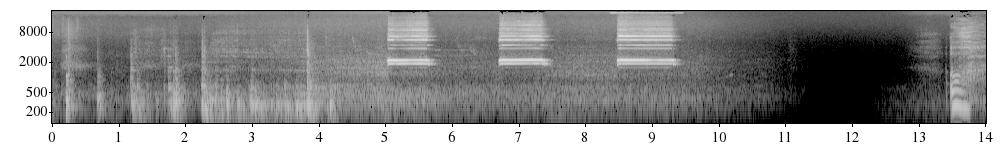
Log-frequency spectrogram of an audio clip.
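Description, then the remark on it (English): After some clattering and rustling noises, three loud, shrill blasts are blown on a whistle out of an open window, each lasting about a second with short pauses between. Then quiet follows. “You take this whistle, open that window, and give it 3 good blasts.”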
